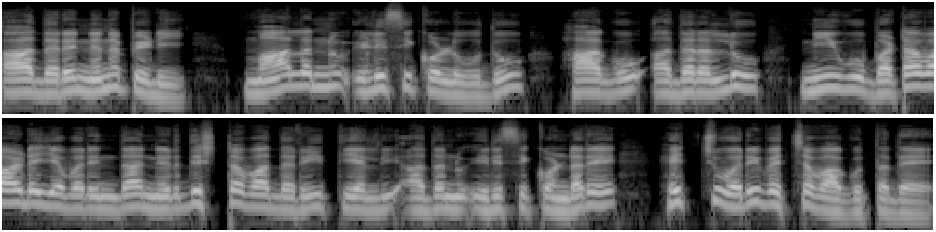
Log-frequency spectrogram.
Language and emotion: Kannada, neutral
